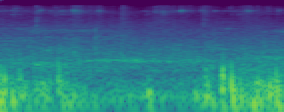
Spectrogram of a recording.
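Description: Wind rumbling on the phone's microphone outdoors on an open ship deck, with a few short knocks of footsteps, clearest about one and a half seconds in.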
